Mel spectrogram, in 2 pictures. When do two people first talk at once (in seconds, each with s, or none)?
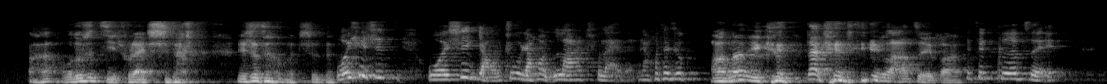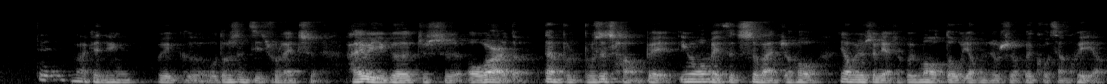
none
